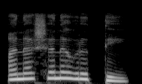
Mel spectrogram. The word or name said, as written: ಅನಶನವ್ರತಿ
